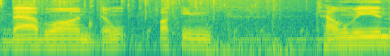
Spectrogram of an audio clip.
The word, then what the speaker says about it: Babylon: Maybe like a Guppy's Paw Whore of Babylon combo. And I know it's Babylon. Don't fucking tell me in the comments, hey, you pronounced Babylon wrong. It's not like babe, it's like Babel.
